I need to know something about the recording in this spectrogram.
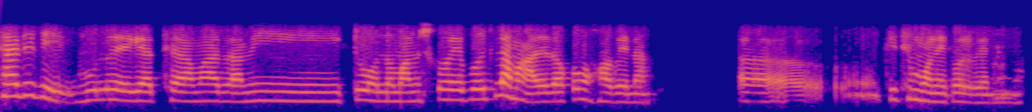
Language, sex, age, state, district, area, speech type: Bengali, female, 30-45, West Bengal, Howrah, urban, conversation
